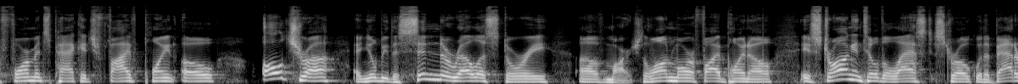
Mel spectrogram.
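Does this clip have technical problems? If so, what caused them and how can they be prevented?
Yes. Two quick small jumps, at 7.63 s just before "is strong until the" and at 9.48 s, each skipping roughly 10 ms, likely dropped buffers (overruns). Bigger buffers or higher capture-thread priority should stop it.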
